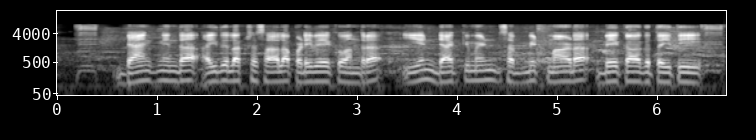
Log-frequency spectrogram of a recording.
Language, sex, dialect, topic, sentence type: Kannada, male, Northeastern, banking, question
